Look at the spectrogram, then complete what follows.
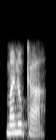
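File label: "manuka", Indian English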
